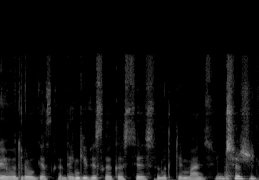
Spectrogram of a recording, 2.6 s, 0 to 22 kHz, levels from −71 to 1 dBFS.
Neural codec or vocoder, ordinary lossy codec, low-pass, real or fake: vocoder, 44.1 kHz, 128 mel bands every 512 samples, BigVGAN v2; Opus, 24 kbps; 14.4 kHz; fake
